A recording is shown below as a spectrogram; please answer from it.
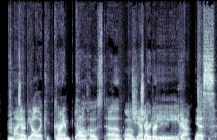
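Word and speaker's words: Mayim Bialik: uh how do you say her name Uh mayam biic mayam biic current co-host of Jeopardy yes um yeah and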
